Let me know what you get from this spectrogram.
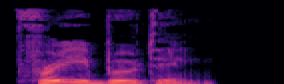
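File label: "freebooting", British English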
